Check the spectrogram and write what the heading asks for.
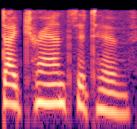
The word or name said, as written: ditransitive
